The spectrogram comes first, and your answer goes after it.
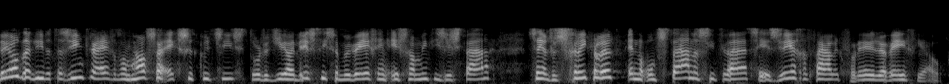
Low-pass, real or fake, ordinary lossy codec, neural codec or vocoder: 5.4 kHz; fake; none; codec, 24 kHz, 1.5 kbps, HILCodec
